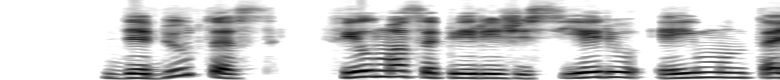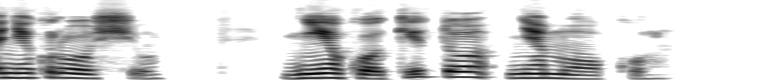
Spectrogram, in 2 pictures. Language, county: Lithuanian, Utena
